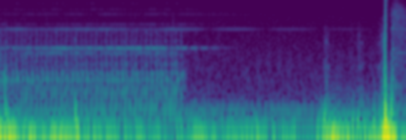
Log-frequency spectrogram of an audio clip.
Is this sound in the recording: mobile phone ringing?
yes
